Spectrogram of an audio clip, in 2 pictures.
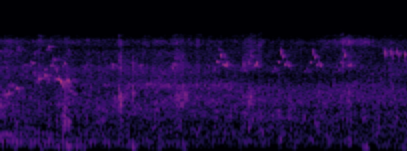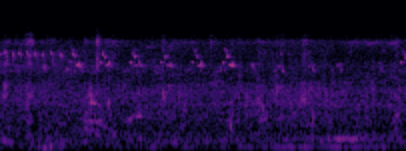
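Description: Faint birdsong: repeated short, high chirps, with a quick trill about four seconds in.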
